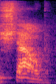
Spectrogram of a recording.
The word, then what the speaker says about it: Staub: stop stop isn't it how do you pronounce it stab but the german origin could be staub yeah but in english you'd say stout uh yeah it's a bit awkward it's a bit of an awkward pronoun s-t-a-u you know it's a bit awkward to pronounce now can you hold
